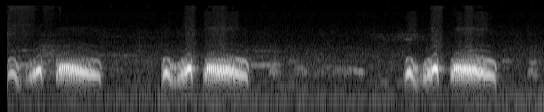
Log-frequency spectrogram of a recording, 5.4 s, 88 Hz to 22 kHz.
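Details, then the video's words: Spotted dove decoy bird cooing to stir other doves into calling: three phrases, each two short rising notes then a longer, falling, breathy coo, spaced about two seconds apart, in otherwise quiet surroundings. "tiếng cu mồi thúc bổi, anh em cứ mở vdeo này là bảo đảm gáy 100%"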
